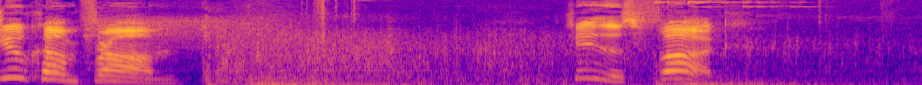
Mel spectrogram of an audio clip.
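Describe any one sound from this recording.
A gun fires loudly.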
